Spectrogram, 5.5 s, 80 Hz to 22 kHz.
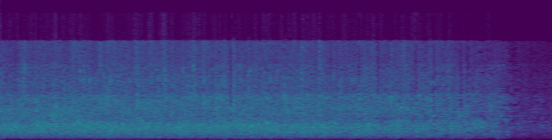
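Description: Sustained applause from a large chamber audience at the 2024 State of the Union, a dense even wash of clapping that fades slightly at the end.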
